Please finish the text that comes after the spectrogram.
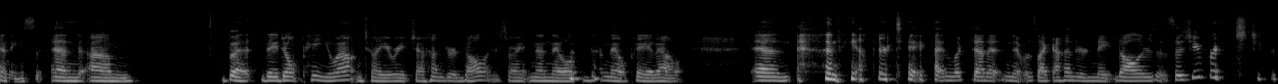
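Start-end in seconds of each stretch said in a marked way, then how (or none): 8.2-12.8 words spoken through giggles and laughter. Speaker telling a story to a listener, laughing while talking. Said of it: "I'm laughing because it took me so long".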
